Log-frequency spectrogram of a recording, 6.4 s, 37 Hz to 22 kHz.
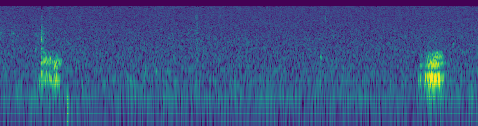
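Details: Morning feeding of young foster kittens on 8 May 2018, with formula given by syringe: one brief kitten mew near the start and a second, louder one about five seconds later, with a steady quiet hum between.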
